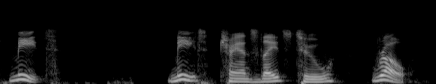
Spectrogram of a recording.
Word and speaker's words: 肉: Meat translates to row, which is pronounced with a falling tone, like row.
